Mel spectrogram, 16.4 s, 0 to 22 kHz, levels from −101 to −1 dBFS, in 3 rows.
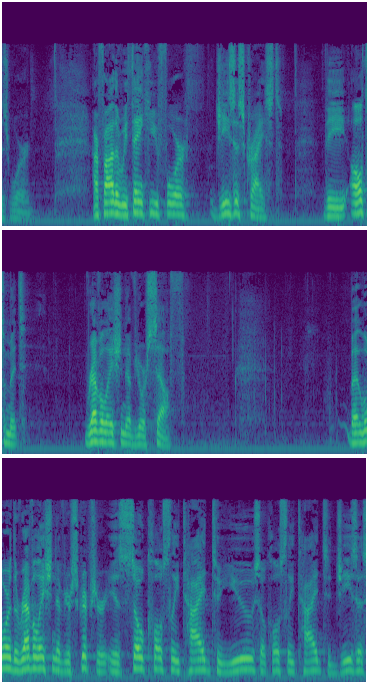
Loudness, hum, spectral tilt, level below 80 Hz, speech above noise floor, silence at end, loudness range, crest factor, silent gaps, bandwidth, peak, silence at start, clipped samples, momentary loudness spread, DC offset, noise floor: -31 LUFS; none; -4.5 dB/octave; -62 dBFS; 30 dB; 0 s; 6 LU; 24 dB; none; 11.5 kHz; -10 dBFS; 0 s; under 0.1%; 16 LU; under 0.1%; -61 dBFS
